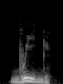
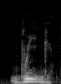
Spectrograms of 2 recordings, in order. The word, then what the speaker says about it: Bouygues: then you add a g at the end wig wig.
